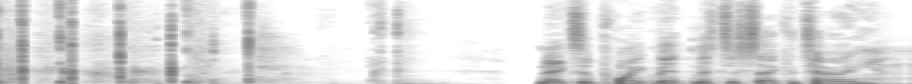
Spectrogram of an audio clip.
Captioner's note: applause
